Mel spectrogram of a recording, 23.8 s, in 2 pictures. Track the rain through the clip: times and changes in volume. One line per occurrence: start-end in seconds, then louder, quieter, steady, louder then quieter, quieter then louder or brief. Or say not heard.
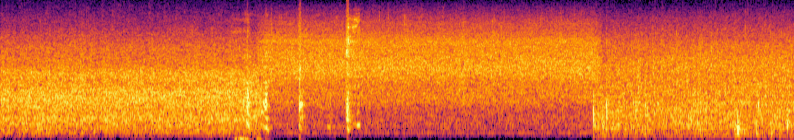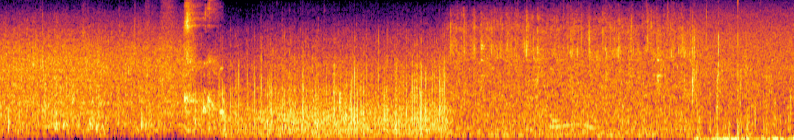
0.0-23.7 steady.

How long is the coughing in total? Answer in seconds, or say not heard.
3 s.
